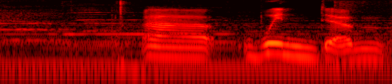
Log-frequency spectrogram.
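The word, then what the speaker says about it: Wymondham: Wyndham is spelt like Wymundham, and Acle is spelt like Ackley.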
